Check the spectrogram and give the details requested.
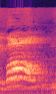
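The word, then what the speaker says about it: bomb: बी ओ एम बी बॉम्ब बीओ एम बी बॉम कळालं कोण silent आहे बी सायलेंट आहे silent be after M एम च्या नंतर आलेला बी हा नेहमी सायलेंट राहतो जसं एन च्या आधी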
